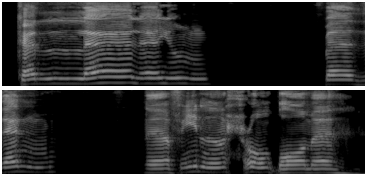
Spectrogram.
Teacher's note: Nun mati ketemu ba berarti dia hukumnya adalah iqalab atau qalb yaitu diubah menjadi mim dan didengungkan.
